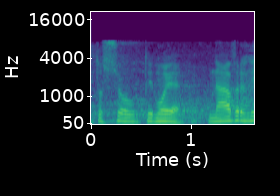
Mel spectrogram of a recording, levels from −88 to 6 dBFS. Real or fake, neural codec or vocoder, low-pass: fake; codec, 16 kHz, 2 kbps, FunCodec, trained on Chinese and English, 25 frames a second; 7.2 kHz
